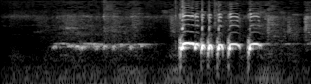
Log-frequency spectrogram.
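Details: Local Javanese zebra dove in full song, used as a lure to prompt lazy doves to sing: a soft purring trill at first, then a loud burst of five or six quick, cooing staccato notes running into a level trill.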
